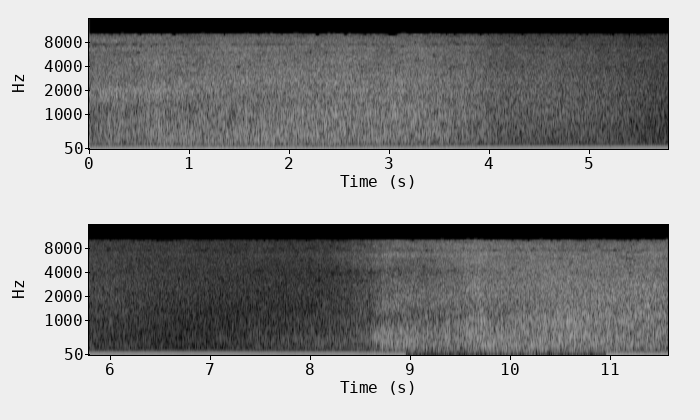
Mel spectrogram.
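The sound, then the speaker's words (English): Continuous ocean surf rolls in with a broad, hissing roar, swelling and easing as waves wash against the shore, with a noticeable surge near the end; no voices are present. “Feel the beauty and the majesty of the ocean rising from all around you.”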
